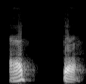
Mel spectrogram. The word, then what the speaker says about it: আত্মা: আমরা এমনি ভাবে দেখি আত্মা যদি লিখি তাহলে ঠিক আত্মার মধ্যেও দেখা যাবে যে তয়ের সাথে একটা মফলা আছে, সেই মফলাটা উঠে যাবে। আমরা উচ্চারণে তখন লিখব আত্মা সরায়া তো তয়াকার, এবং এই তয়ের উপর চন্দ্রবিন্দুটা হবে।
